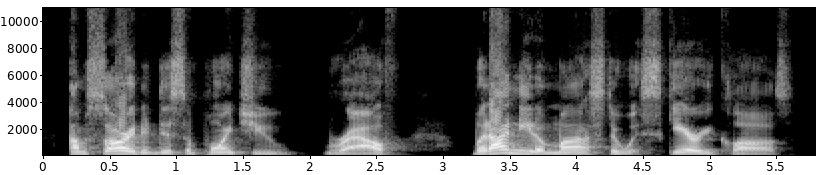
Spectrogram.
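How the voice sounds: Heard against a quiet background, this is a natural reading voice.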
